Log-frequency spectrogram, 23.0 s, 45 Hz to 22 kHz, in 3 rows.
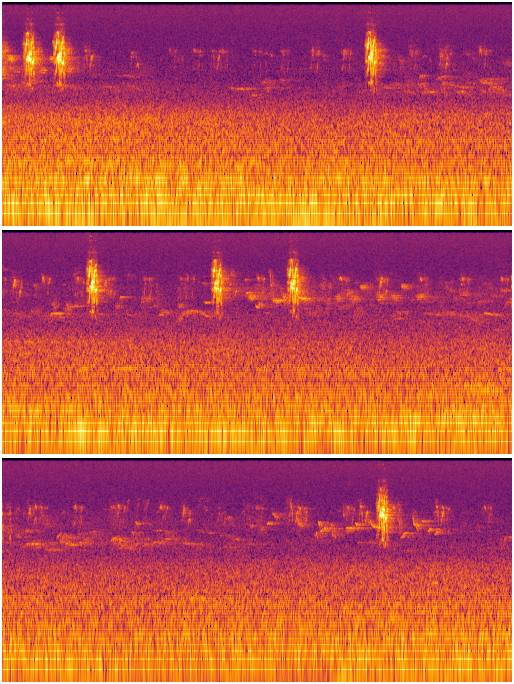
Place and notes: berlin, bergmannstraße: dreifaltigkeitskirchhof II - the city, the country & me: holy trinity graveyard II
cemetery ambience, birds
the city, the country & me: april 24, 2011
24 April 2011, 16:32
